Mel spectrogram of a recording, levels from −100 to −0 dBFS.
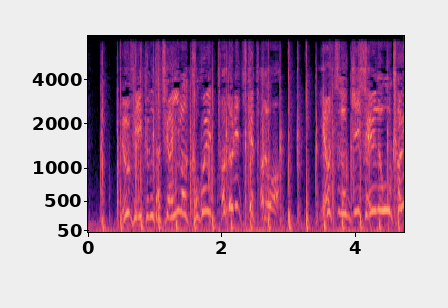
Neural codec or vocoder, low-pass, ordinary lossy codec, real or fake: none; 7.2 kHz; none; real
